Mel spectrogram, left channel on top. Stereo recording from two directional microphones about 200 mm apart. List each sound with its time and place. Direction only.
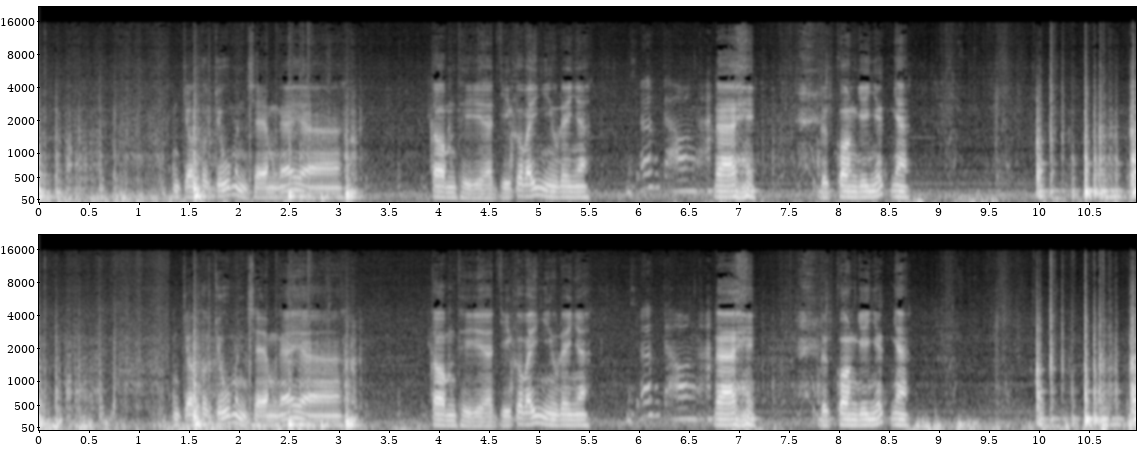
1.3 s speech: 10° right (ahead or behind)
5.9 s a woman's voice: 15° left (ahead or behind)
6.7 s speech: 5° right (ahead or behind)
9.9 s a sound: 55° right (ahead or behind)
